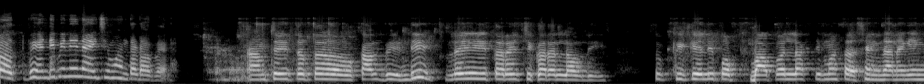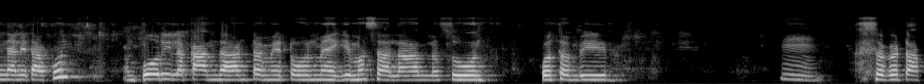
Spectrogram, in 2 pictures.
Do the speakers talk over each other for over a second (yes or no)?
no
